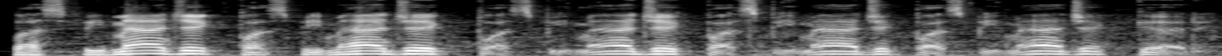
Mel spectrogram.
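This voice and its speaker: A man's voice: medium pitch, lively intonation, normal speed, faint music behind. Man musing through a video game. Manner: musing, mutters questions and answers to himself. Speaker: gamer narrating a let's play. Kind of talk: casual gameplay commentary, thinking aloud.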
